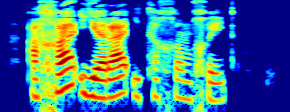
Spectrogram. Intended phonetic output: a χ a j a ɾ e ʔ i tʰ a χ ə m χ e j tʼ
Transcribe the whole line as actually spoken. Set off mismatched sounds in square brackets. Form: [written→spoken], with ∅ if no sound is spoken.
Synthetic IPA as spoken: a χ a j a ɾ [e→a] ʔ i tʰ a χ ə m χ e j tʼ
